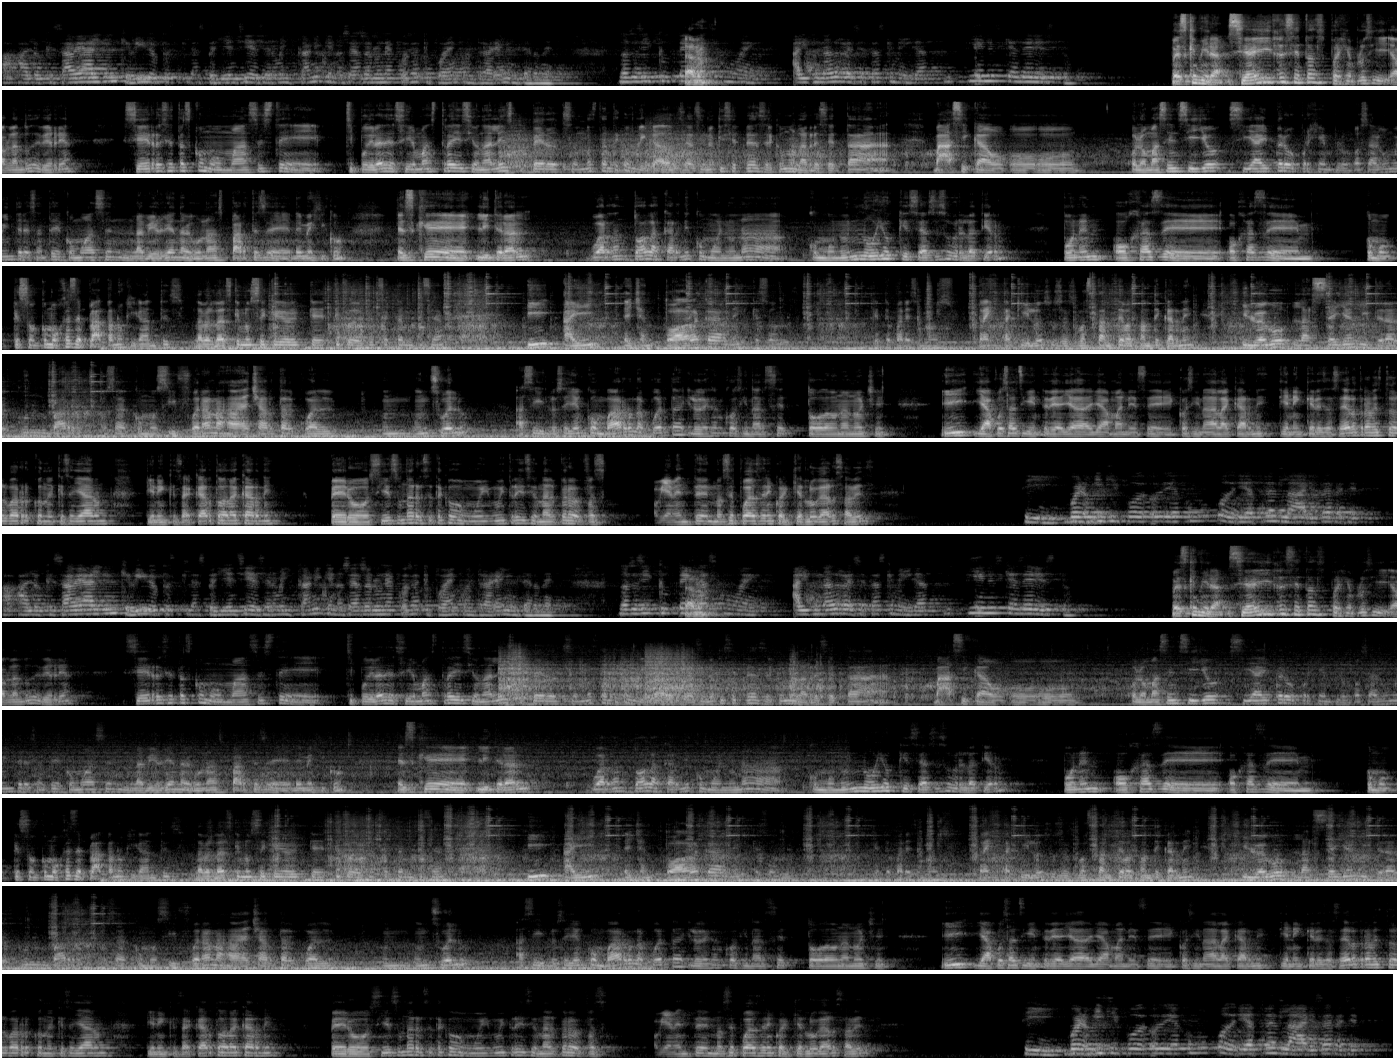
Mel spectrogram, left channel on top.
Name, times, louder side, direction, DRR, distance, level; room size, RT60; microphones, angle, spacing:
voice 1, 0.0-7.6 7.9-10.7 80.0-83.3, right 1 dB, 15° right, 6.3 m, -31 dB
voice 2, 6.8-7.2 9.7-9.8 11.7-14.7 15.2-24.8 25.2-33.3 33.7-38.0 38.5-41.1 41.5-46.8 47.1-49.8 50.6-51.3 51.6-59.2 59.6-60.5 60.9-64.7 65.2-72.6 73.0-75.8 76.3-78.5 80.6-80.7, left 3 dB, 60° left, 1.0 m, -25 dB
Thunder, 18.9-36.4, right 4 dB, 90° right, 2.8 m, -36 dB
sound 1, 42.8-62.3, equal, 30° right, 5.6 m, -28 dB
sound 2, 43.9-44.8 45.0-57.4, left 2 dB, 30° left, 7.8 m, -35 dB
28.0 x 27.5 x 6.3 m
head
